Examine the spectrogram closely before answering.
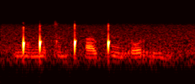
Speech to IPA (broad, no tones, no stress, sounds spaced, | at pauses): ŋ͡ǃ ɔ̃ ŋ͡ǃ ə ǀ ə̃ n ǃʰ a ʊ̯ ǃ ɛ̃ r ɔ r ɨ n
